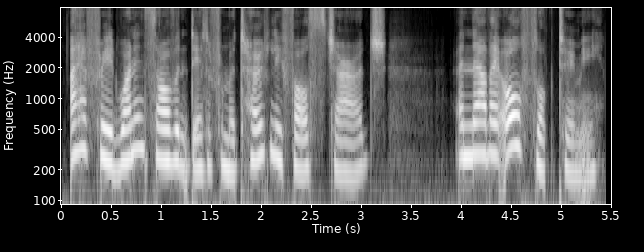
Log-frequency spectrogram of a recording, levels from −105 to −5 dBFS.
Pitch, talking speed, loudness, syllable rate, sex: 240 Hz, 195 wpm, -18 LUFS, 5.6 syllables/s, female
